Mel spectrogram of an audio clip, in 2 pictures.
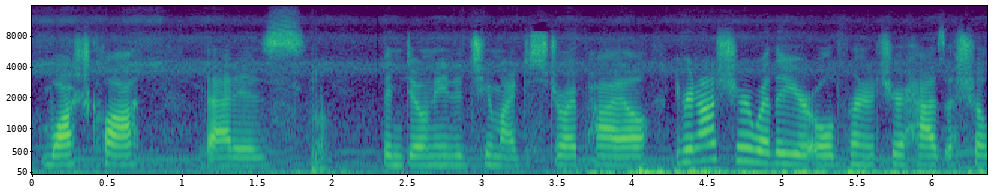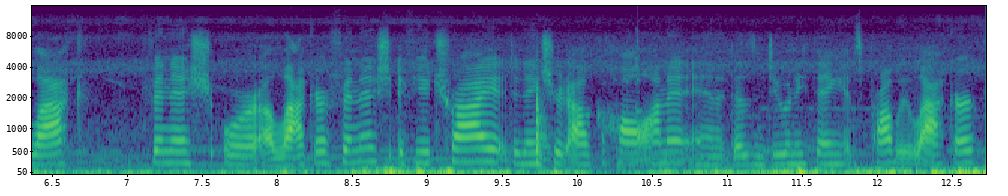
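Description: A woman's voice: fairly high pitch, noisy background. A woman vlogging her furniture flip, chatting casually through each step with some ums and asides. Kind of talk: casual how-to explanation. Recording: background music. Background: background music.

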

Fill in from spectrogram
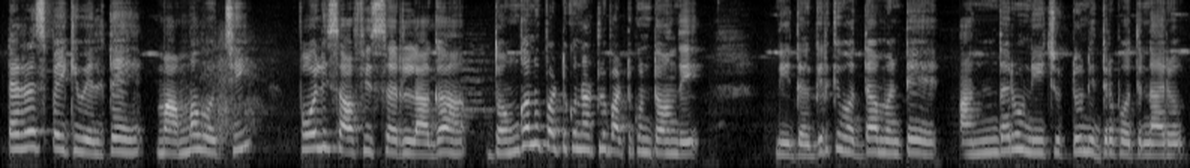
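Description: Woman doing a cheeky young husband, bossy teasing, mellow low-ish voice, audio story. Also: natural voice.

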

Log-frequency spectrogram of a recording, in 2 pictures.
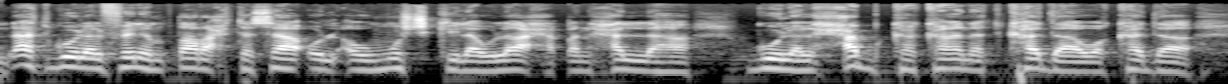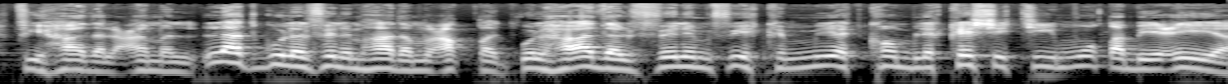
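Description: A man's voice: fairly high pitch, darkish tone. A young man giving sarcastic mock advice in a teasing comedy monologue. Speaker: comedy YouTuber.

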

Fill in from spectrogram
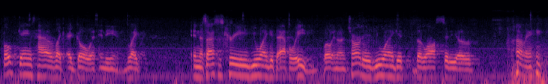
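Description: A young man chatting casually on a gaming podcast, his voice mellow and dark in tone. He rambles, restarting sentences and filling gaps with "uh" and "like". A faint hiss of noise sits under the recording. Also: mid-range voice, moderate pace, lo-fi sound. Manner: rambling, many fillers and restarts. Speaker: podcast co-host.

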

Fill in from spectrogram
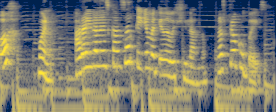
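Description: A woman voicing excitable, anxious little boy puppies in a toy-play story for children. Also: very high-pitched, fast talker, full character voice. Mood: wary. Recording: roomy echo, music behind.

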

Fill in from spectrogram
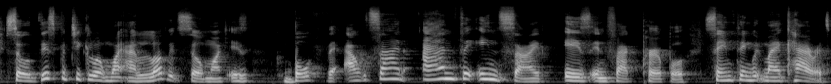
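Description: A woman in her fifties hosting a casual home cooking video, chatting and explaining as she works, with frequent ums, recorded in her home kitchen. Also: low-pitched. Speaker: cooking channel host.

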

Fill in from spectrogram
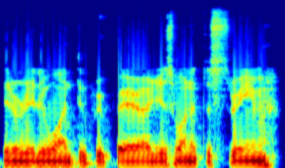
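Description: A man's voice: rumbling low, monotone, moderate pace, mellow, smooth, faint music behind. A man streaming a game in casual chat, hesitant with many fillers and restarts.

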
